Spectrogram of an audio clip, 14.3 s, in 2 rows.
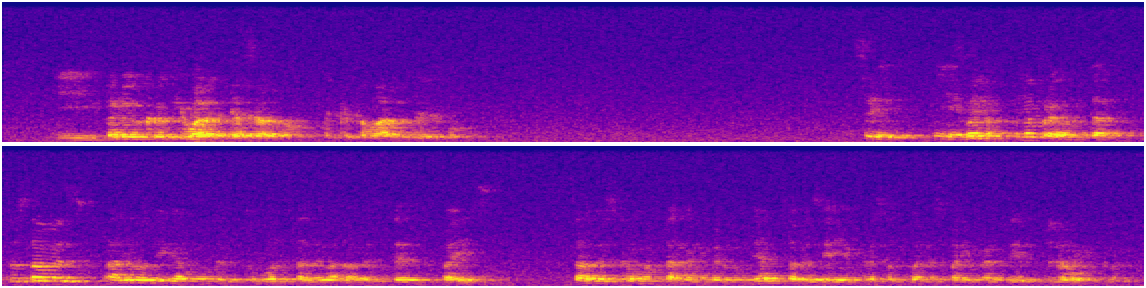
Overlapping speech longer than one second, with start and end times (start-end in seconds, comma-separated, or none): none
